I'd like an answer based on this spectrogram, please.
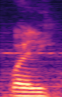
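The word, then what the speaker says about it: Whalley: As it's spelled with H. W-H-A-L-L-E-Y. Whaley.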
